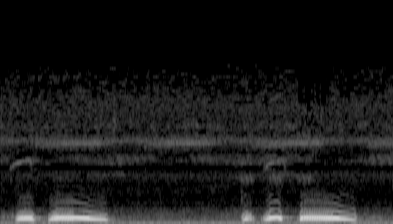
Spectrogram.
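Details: Spotted dove kept as a decoy to lure others gives two cooing phrases separated by a pause, each opening with brief notes and ending in a drawn-out coo that dips at the end.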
